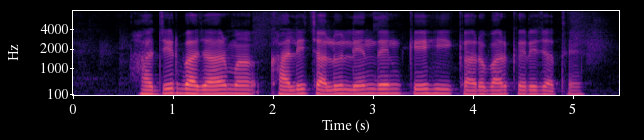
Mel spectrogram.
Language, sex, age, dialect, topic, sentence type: Chhattisgarhi, male, 18-24, Eastern, banking, statement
